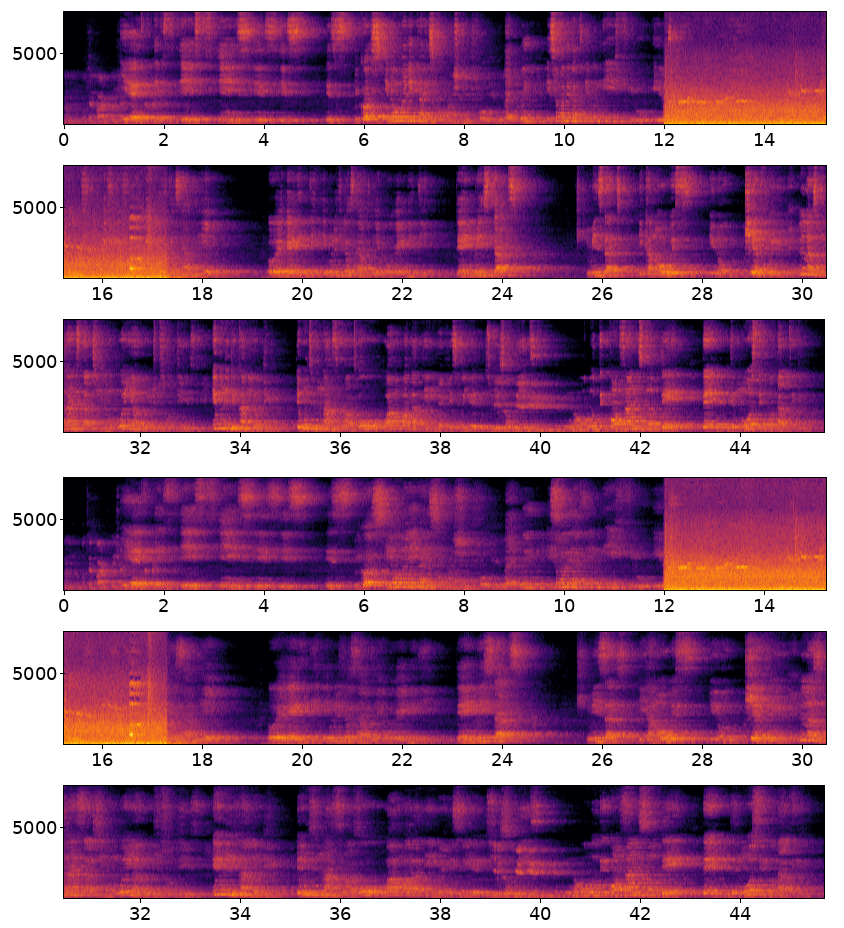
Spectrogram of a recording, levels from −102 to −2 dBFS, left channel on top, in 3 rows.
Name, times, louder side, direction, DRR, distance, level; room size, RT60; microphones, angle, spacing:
voice 1, 0.1-1.2 1.7-1.9 19.6-19.7 24.6-24.7 39.0-40.4, equal, 60° right, 0 dB, 4.8 m, -46 dB
voice 2, 1.1-1.9 2.3-4.7 5.2-9.4 9.6-12.5 13.2-13.7 15.1-18.2 19.3-22.5 23.1-24.3 25.7-26.4 26.7-27.7 28.1-28.6 28.9-33.1 33.4-34.7 35.1-39.9 40.5-42.8 43.3-45.3, left 1 dB, 50° left, -3 dB, 5.4 m, -37 dB
sound 1, 12.0-17.3, right 3 dB, 30° right, 0.4 m, -20 dB
21.0 x 16.5 x 8.2 m, 2.5 s
head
